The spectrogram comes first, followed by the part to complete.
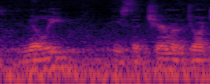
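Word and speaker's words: Milley: austin did uh general i think the pronunciation is milly he's the chairman of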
